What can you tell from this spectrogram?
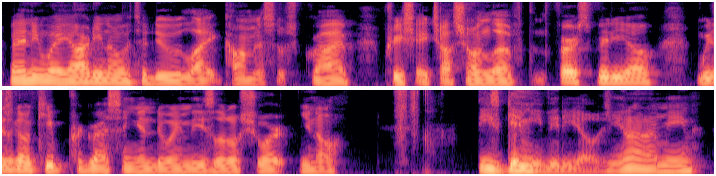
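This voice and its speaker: A man's voice: mid-range voice, flat delivery, fairly quick, warm tone, dry recording. A young man hosting a casual sports picks vlog, talking in a laid-back, slangy way full of "you know what I'm saying".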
